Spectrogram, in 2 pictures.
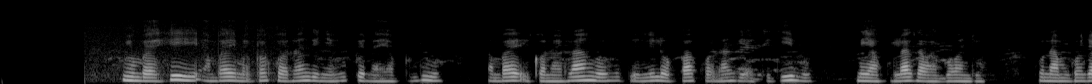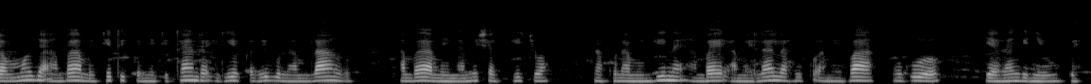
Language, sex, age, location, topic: Swahili, female, 36-49, Kisumu, health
